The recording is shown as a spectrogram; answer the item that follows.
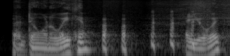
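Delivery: careful, soft, low, hushed voice. A host opens the live show, not wanting to wake the other host, talking softly. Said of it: "I'm talking softly".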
